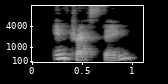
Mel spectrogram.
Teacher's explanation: When I say the English word interesting, I emphasize the first syllable more than the second and the third one. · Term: word stress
